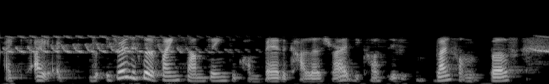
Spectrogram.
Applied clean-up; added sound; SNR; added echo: classical method Wiener filter.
